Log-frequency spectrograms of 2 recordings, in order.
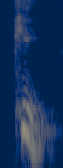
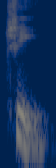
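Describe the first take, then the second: First: The syllable starts with a k sound. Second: The syllable starts with a ch sound. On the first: The speaker calls it right. "it is pronounced as ki" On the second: The speaker calls it wrong. "and not chi"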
